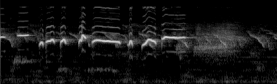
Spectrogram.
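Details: Lure song of a Javan grey-throated white-eye, meant to prompt quiet birds to sing: a fast burst of high whistled chirps and short slurred notes ending in a long whistle, then fading into a soft hiss.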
